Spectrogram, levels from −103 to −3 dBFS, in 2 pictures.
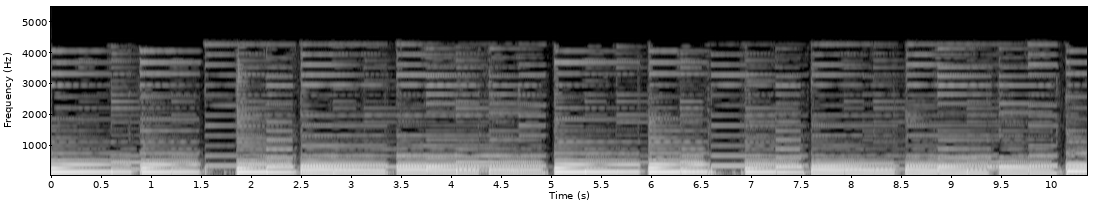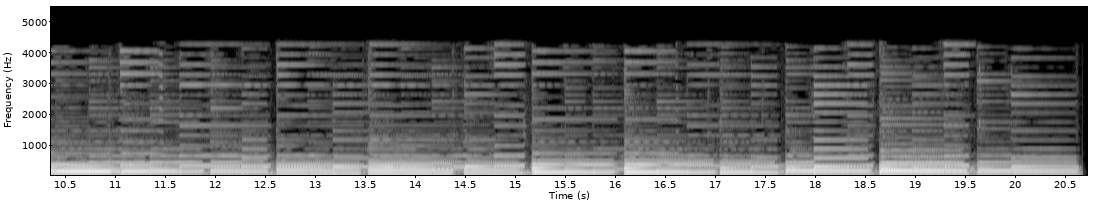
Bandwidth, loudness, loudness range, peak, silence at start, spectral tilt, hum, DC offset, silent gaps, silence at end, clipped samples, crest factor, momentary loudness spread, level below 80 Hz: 4.5 kHz; -22 LUFS; 2 LU; -6 dBFS; 0 s; -13 dB/octave; none; under 0.1%; none; 0.05 s; under 0.1%; 14 dB; 7 LU; -40 dBFS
